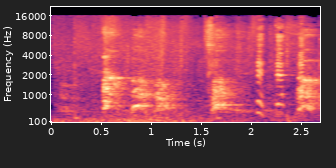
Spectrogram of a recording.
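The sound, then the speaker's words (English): Several dogs bark and yip in quick, uneven bursts, loud, with a short whine between barks, indoors in an apartment during Thanksgiving week. “That means I have 5 million dogs in my apartment while we record this today. So it's the sounds of the seasons, indeed.”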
